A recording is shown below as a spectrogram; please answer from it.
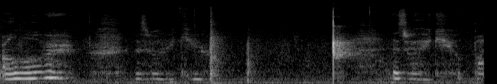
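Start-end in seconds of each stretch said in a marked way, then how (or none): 1.3-4.8 real out-of-breath whisper, much softer, slowing down; breathless whisper. Real, not acted. Exhausted after the tight shirt, telling viewers in a breathless whisper. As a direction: whisper it, barely any air left. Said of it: "I'm out of breath".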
